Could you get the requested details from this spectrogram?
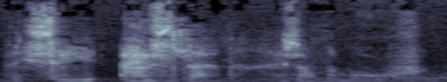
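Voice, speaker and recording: An actor playing a fussy, kindly, secretive talking beaver who repeats himself and gives urgent warnings in a children's fantasy drama. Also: male voice, medium pitch, sing-song, a little fast, background noise. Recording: music behind the voice.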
